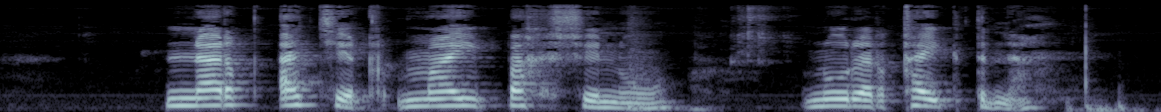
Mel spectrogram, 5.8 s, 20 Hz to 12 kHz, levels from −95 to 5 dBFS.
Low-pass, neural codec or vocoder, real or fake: 9.9 kHz; none; real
